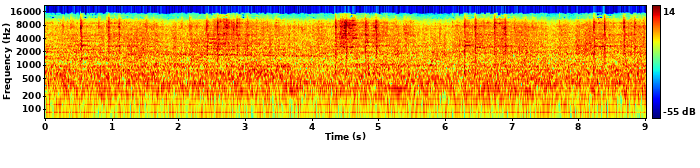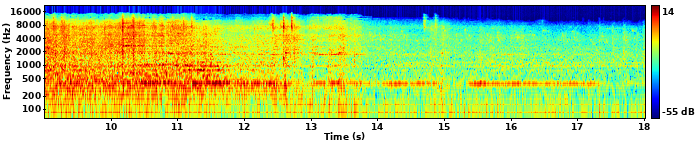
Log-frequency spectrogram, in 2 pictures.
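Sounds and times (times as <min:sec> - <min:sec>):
steady tone from train: 0:10.1 - 0:18.0.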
